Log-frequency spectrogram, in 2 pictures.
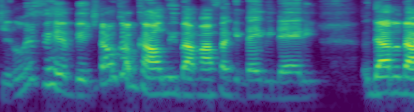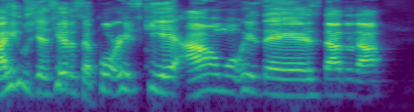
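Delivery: normal talking voice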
